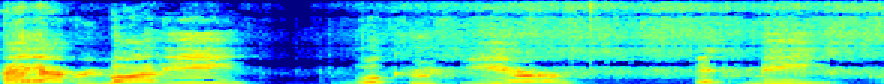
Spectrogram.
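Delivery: put-on puppet frog voice. Voicing a frog character greeting everybody: Kermit the Frog voice. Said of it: "Kermit the Frog here".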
